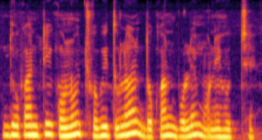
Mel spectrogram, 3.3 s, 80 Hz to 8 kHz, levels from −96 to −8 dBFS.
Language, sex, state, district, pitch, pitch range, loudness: Bengali, female, West Bengal, Alipurduar, 185 Hz, 160-195 Hz, -13 LUFS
